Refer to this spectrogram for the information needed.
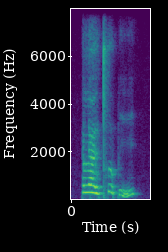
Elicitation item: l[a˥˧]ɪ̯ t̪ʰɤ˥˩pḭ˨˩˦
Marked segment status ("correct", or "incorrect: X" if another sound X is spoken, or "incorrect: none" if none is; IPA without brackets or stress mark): correct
